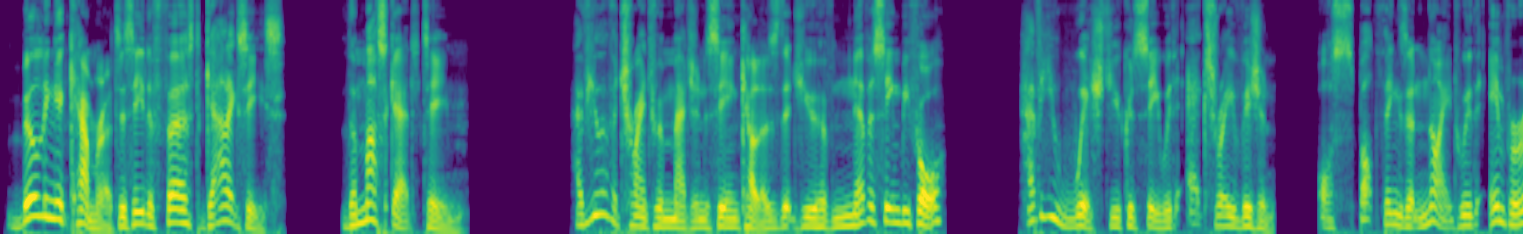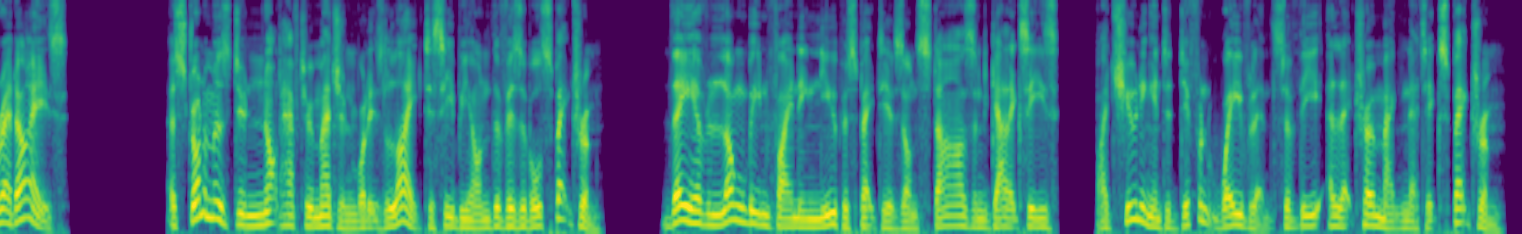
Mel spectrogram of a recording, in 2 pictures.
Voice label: English (UK), Male

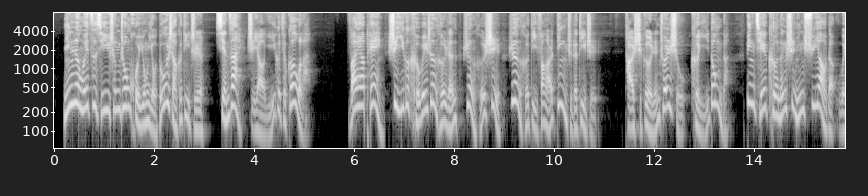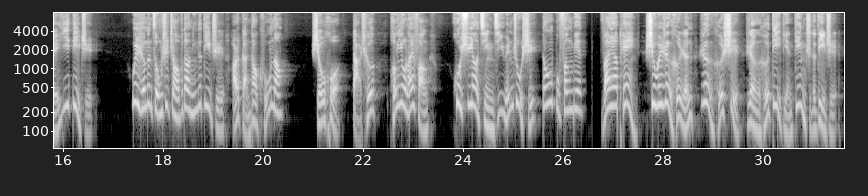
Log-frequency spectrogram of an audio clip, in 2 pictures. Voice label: Chinese, Male

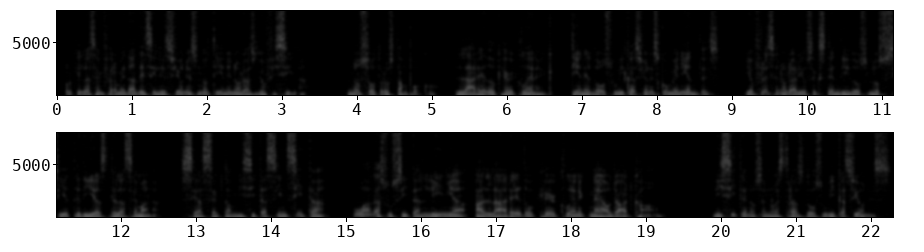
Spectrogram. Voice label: Spanish (LA) Male

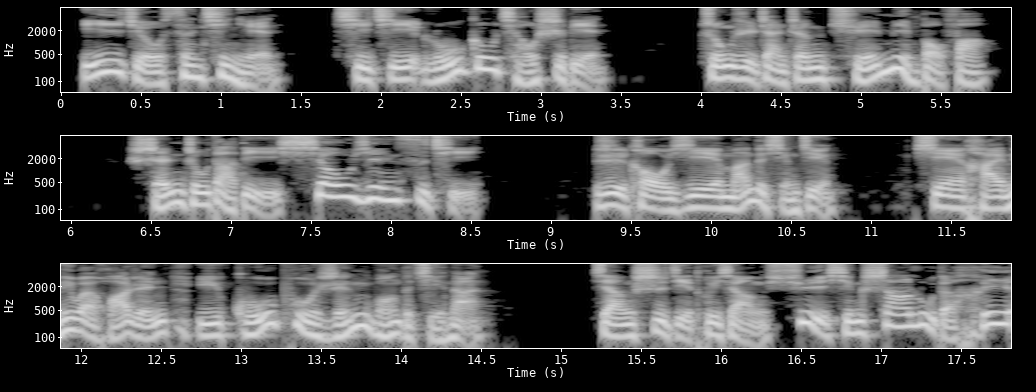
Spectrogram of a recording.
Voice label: Chinese, Male

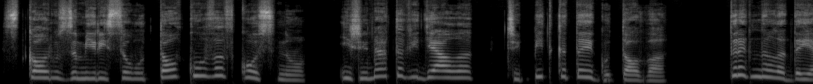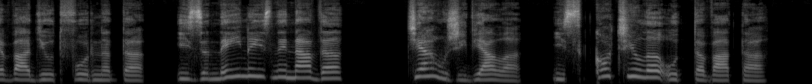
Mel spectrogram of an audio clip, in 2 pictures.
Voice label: Bulgarian, Female

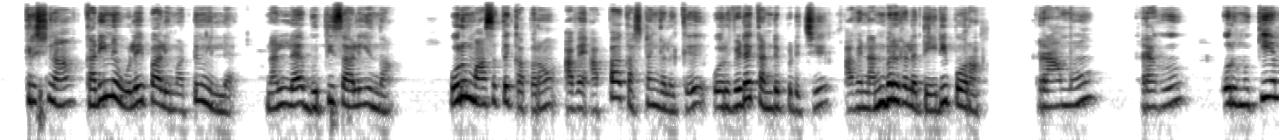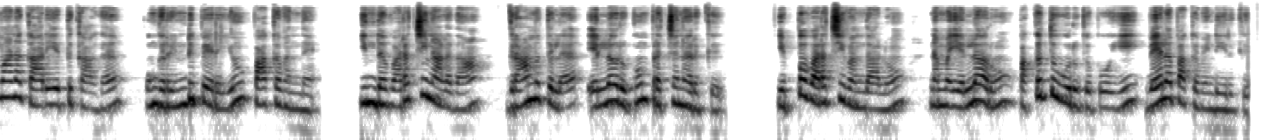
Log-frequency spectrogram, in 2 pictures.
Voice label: Tamil, Female

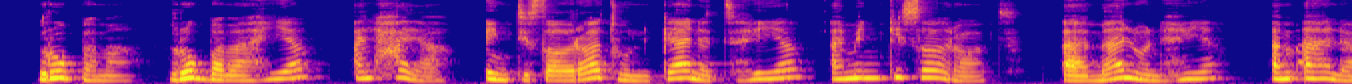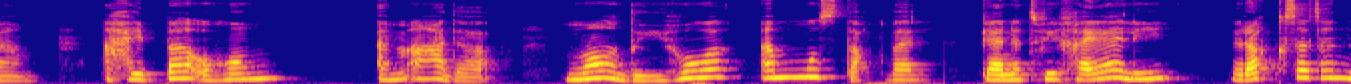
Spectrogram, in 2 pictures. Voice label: Arabic, Female

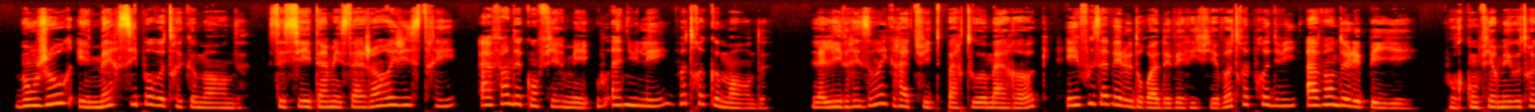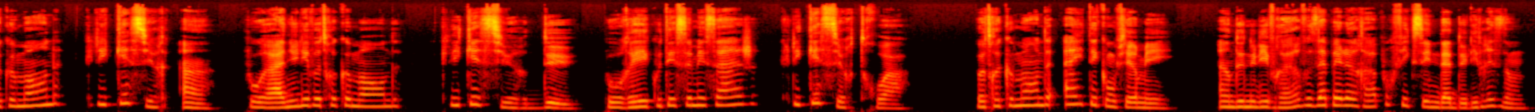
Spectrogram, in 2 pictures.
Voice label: French, Female

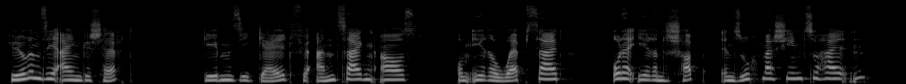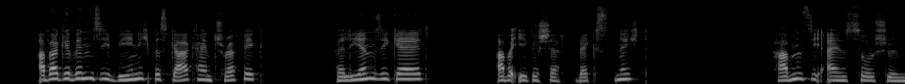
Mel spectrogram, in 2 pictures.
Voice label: German, Female

